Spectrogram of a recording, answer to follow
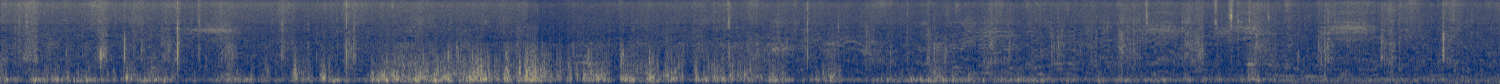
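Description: Indistinct human voices talking, louder in the first half and fading after about eight seconds, over outdoor background noise.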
